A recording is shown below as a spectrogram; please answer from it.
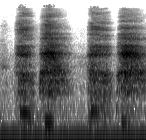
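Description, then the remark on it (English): A person gives sharp gasps, four breathy intakes in two quick pairs, imitating a man starting to breathe again, over a faint steady low hum. “Start breathing again.”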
